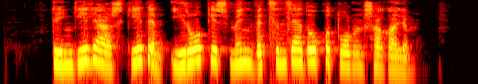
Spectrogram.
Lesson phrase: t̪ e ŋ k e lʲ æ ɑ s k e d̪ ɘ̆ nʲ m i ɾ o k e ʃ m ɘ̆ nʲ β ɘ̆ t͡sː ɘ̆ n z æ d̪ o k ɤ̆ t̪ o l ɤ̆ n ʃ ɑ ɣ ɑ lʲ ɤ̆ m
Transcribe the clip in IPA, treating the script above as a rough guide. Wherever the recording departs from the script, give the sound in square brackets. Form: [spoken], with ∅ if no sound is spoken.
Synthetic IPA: t̪ e ŋ [ɡ] e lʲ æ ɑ [ʃ] k e d̪ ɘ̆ [∅] m i ɾ o k e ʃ m ɘ̆ nʲ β ɘ̆ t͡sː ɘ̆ n z æ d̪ o k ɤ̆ t̪ o l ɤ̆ n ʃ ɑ ɣ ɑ lʲ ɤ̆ m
